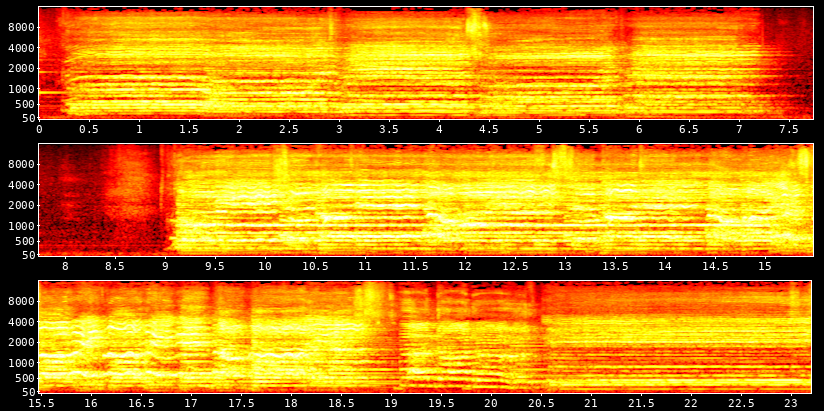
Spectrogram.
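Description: Small mixed church choir singing in parts. About seven seconds in, the voices stop together for a rest of about a second and a half, then come back in louder and fuller.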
